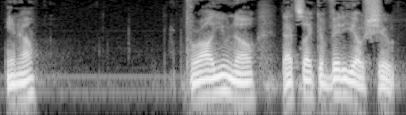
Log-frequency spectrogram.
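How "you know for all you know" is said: normal talking voice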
